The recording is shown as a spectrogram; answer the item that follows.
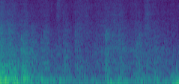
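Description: Faint rustle of a cotton sweater being pulled down over the body and tugged into place, over a low steady rumble.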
